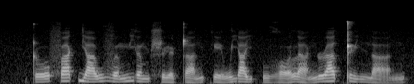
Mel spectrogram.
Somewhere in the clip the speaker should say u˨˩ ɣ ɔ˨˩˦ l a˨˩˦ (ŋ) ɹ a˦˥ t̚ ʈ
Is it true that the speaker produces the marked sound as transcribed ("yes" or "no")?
yes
